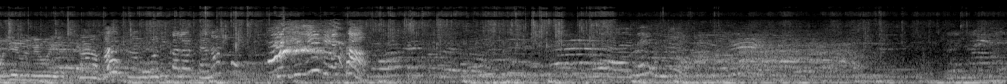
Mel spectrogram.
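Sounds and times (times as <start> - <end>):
people talking: 0.0 - 8.2
faint music: 0.0 - 10.0
young child playing and talking: 2.2 - 4.3, 5.3 - 7.0.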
